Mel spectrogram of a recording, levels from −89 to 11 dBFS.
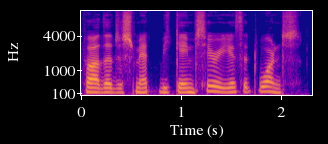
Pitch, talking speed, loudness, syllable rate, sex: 170 Hz, 180 wpm, -19 LUFS, 5.1 syllables/s, female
